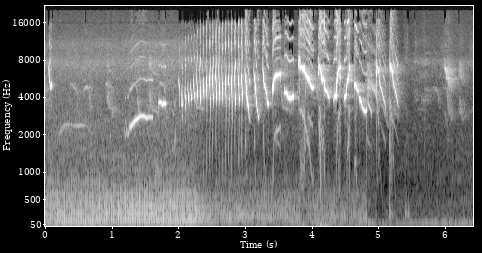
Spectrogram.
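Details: White-eye song: a buzzy high trill, then a quick series of sharply rising and falling whistled notes, over low background hum that cuts out partway through.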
